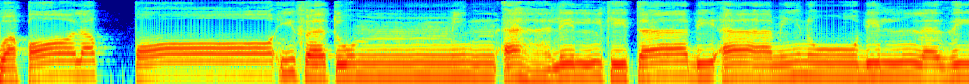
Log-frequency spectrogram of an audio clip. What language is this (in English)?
Arabic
